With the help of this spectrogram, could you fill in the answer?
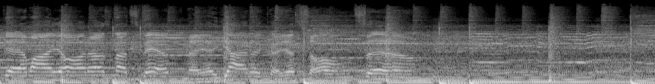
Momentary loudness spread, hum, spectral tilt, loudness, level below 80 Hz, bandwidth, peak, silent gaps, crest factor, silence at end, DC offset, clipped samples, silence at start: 4 LU; none; -5 dB/octave; -15 LUFS; -22 dBFS; 18 kHz; 0 dBFS; none; 14 dB; 0 s; under 0.1%; under 0.1%; 0 s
